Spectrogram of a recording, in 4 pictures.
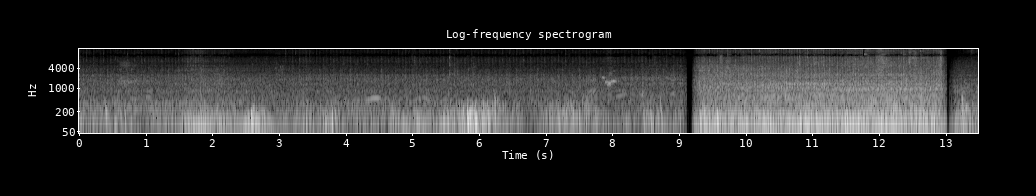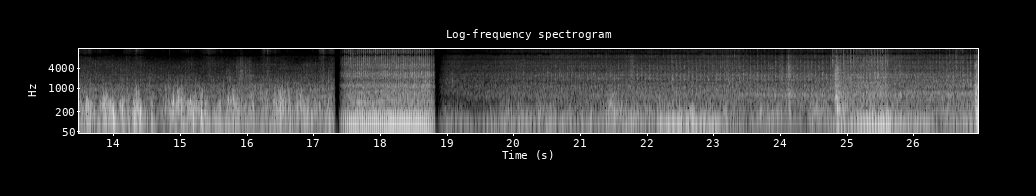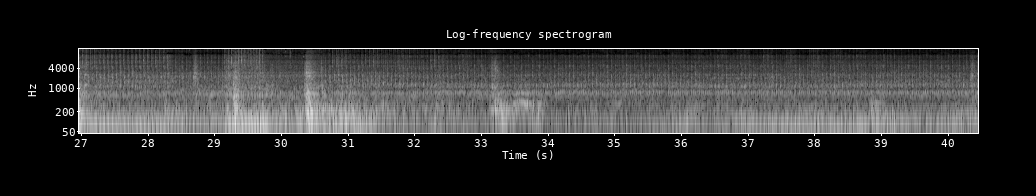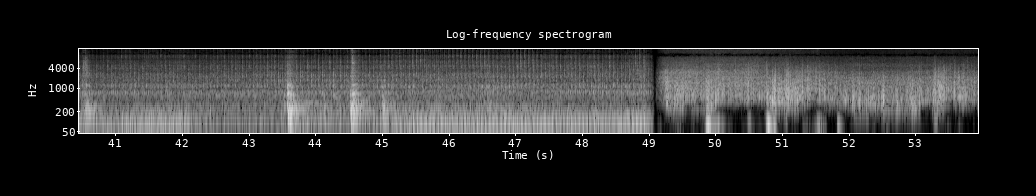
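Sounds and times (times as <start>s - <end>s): backhoe diesel engine running: 0.0s - 49.1s
knocks and clanks: 26.6s - 33.8s, 43.4s - 46.9s
loud rush of noise: 49.1s - 53.9s.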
